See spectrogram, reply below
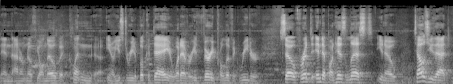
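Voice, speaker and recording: A man who grew up in Taiwan giving an informal classroom lecture, halting, with many fillers and restarts, often checking in with "right?". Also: medium pitch, fairly bright tone, a little hiss or hum.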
